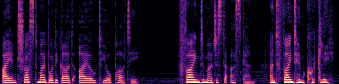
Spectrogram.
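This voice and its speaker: Mellow-voiced regal queen played by a woman. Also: medium pitch, fairly even intonation, unhurried, dry recording, faint music behind, natural voice. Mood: composed, concerned. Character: regal queen, dignified, concerned for her embattled people. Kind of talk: dramatic video game voice acting.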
